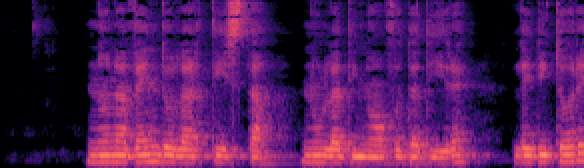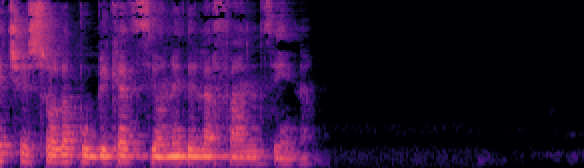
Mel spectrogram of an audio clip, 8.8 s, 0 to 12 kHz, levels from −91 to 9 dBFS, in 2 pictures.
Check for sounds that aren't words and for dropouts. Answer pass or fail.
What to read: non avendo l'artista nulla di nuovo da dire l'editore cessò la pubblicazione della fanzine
pass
